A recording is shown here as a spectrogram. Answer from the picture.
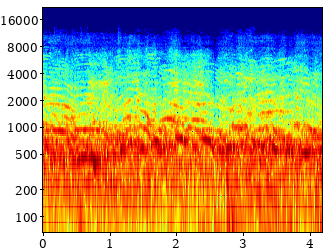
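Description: A crowd of spectators at a boxing bout shouting and calling out, many voices overlapping at a steady level.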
